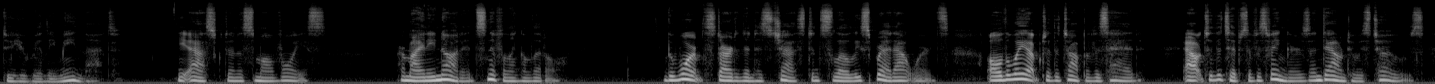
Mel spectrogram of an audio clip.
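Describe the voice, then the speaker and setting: A woman reading fiction aloud as an audiobook narrator, in an expressive scripted style. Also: lowish voice, normal speed, no room sound, studio quality.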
